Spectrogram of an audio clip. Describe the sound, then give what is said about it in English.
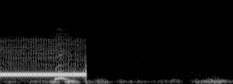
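A steady telephone tone from a phone holds one loud, unwavering pitch for just under a second, then cuts off abruptly, leaving only a faint low murmur. “What was that echo thing? I think that's their phone.”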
